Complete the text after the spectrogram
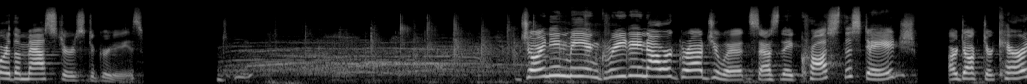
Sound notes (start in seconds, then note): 4.8 cheers and applause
